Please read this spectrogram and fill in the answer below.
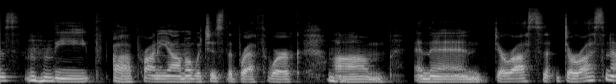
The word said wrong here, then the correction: dharana: I think I'm saying that right, I'm sorry, dharana, which is more about meditation, concentration, and of course, samadhi being enlightenment.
